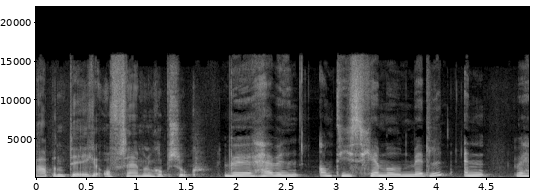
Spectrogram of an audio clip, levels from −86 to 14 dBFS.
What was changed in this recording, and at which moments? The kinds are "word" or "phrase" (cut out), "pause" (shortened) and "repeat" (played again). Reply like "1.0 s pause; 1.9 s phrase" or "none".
1.8 s pause; 2.7 s pause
